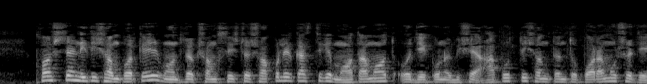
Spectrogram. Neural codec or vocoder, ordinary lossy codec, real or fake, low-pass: none; none; real; 7.2 kHz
